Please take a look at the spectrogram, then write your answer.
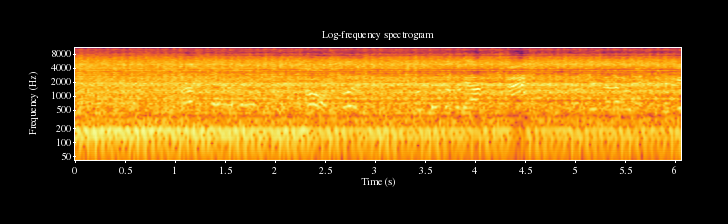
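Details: Komatsu D155A bulldozer diesel that previously would not start: steady, even idle with a deep, regular thrum and no knocks or misses; running normally.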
